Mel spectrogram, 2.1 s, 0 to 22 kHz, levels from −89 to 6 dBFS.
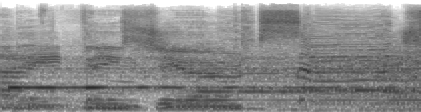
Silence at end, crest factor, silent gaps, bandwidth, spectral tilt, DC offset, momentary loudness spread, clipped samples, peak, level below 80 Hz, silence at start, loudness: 0 s; 14 dB; none; 19 kHz; -2 dB/octave; under 0.1%; 3 LU; under 0.1%; -2 dBFS; -46 dBFS; 0 s; -15 LUFS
